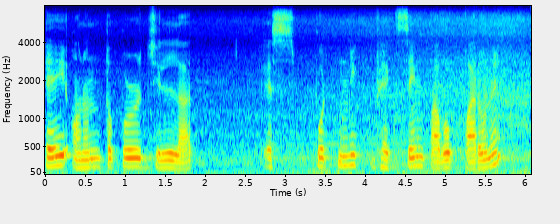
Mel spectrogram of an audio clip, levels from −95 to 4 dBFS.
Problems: background sounds at intervals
